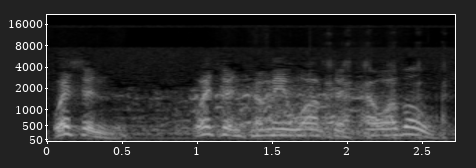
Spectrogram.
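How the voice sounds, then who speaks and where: Creaky, high-voiced feisty Santa Claus. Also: male voice, animated, moderate pace, a crowd in the background, full character voice. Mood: feisty alarm. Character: spirited, feisty, jovial old Santa Claus. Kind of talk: 1940s radio comedy acting. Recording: very noisy, dull old radio recording.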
